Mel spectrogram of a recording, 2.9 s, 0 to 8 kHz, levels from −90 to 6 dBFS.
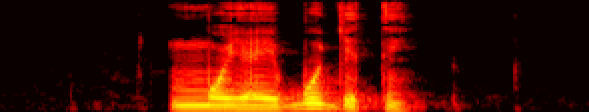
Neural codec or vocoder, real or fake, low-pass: none; real; 7.2 kHz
